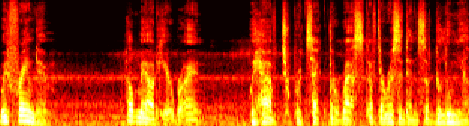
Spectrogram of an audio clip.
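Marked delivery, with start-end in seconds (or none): none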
